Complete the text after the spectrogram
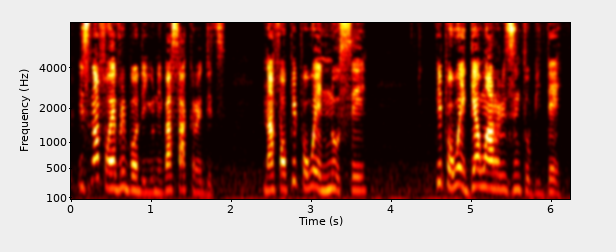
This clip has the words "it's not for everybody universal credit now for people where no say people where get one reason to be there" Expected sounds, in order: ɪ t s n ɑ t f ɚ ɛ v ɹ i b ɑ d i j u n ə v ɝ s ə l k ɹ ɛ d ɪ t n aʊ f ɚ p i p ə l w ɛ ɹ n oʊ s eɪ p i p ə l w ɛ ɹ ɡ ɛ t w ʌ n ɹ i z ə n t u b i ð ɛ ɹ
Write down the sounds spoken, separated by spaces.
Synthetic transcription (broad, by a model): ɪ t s n ɑ t f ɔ ɛ v ɹ i b ɑ d i j u n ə v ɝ s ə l k ɹ ɛ d ɪ t n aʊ f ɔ p i p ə w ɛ n oʊ s eɪ p i p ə w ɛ ɡ ɛ t w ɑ n ɹ i z ə n t u b i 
